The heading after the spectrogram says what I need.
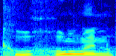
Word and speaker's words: Cú Chulainn: For example, Cú Chulainn seems to be the most popular way to pronounce his name, so that's the one I'm going to be going with. But other pronunciations like Cú Chulainn with more of an H sound I also ran into.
